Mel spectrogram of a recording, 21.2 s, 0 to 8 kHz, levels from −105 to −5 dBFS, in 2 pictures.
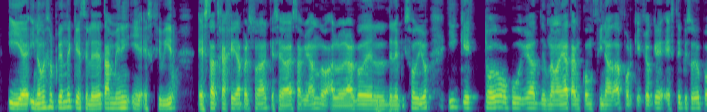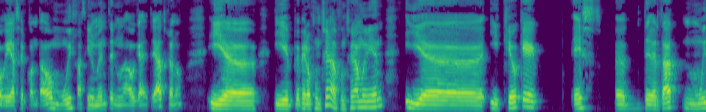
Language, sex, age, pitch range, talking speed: English, male, 20-39, 110-135 Hz, 190 wpm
